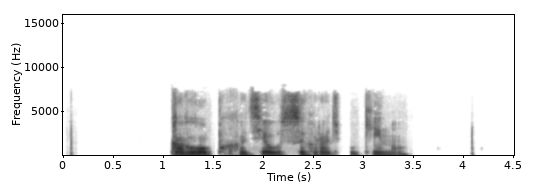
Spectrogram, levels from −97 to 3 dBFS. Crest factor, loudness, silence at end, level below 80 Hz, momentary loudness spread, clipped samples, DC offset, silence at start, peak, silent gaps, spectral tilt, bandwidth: 20 dB; -19 LUFS; 1.05 s; -58 dBFS; 14 LU; under 0.1%; under 0.1%; 1.1 s; -2 dBFS; 2.83-2.87 s; -5 dB/octave; 7.6 kHz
